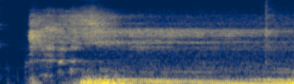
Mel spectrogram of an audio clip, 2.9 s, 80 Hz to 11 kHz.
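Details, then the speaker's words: 2016 Hyundai Sonata 2.0L turbo, shaking/misfire complaint after four spark plugs and a coil were replaced; cylinder 4 now fitted with a used spark plug: it starts to a low, even idle. Misfire counts read zero on the scope, though the misfire has been intermittent. "and I don't feel any shaking or misfiring and we can see on our data here they're all zero right now on my scope capture"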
